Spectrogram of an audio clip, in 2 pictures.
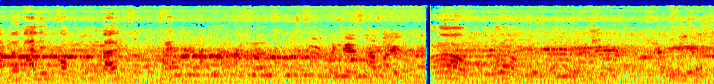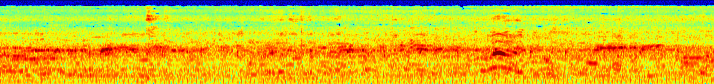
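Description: A large outdoor crowd chatters.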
